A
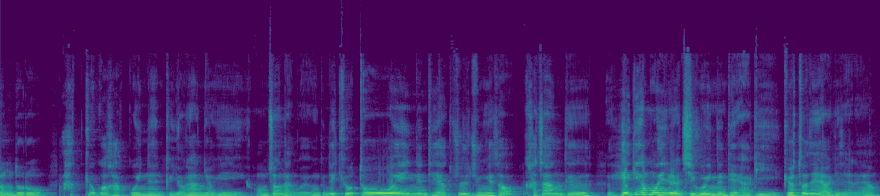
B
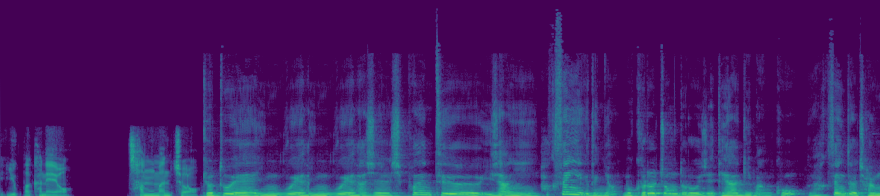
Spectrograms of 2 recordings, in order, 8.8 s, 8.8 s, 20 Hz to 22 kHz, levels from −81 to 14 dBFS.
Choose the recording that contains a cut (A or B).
B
